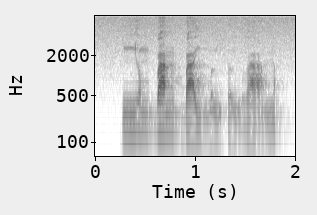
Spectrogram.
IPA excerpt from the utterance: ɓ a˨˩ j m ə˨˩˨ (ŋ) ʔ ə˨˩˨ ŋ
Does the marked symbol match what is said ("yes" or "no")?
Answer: yes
